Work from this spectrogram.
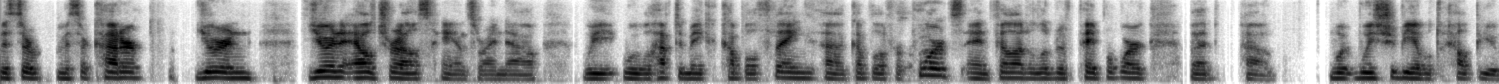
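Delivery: ordinary talk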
